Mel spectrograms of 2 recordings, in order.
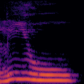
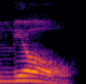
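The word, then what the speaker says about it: liù: Perhatiin ya dia pakai I sama U. Tengah-tengahnya ada O. Jadi bacanya bukan Liu tapi Leo ya.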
